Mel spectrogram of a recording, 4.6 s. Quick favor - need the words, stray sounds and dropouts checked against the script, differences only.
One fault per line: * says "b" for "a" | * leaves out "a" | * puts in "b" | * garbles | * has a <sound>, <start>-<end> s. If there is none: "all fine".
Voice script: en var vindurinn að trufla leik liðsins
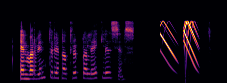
* has a dropout, 1.2-1.2 s
* has a chirp, 3.2-4.0 s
